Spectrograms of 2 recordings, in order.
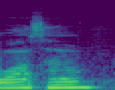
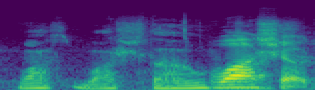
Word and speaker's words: Washoe: Paul always called it the Washoe Club. So that's just what I knew it as, the Washoe Club. No extra syllables. Yeah, no letter A's.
